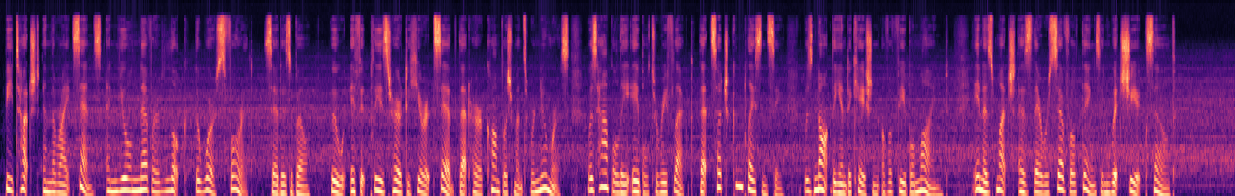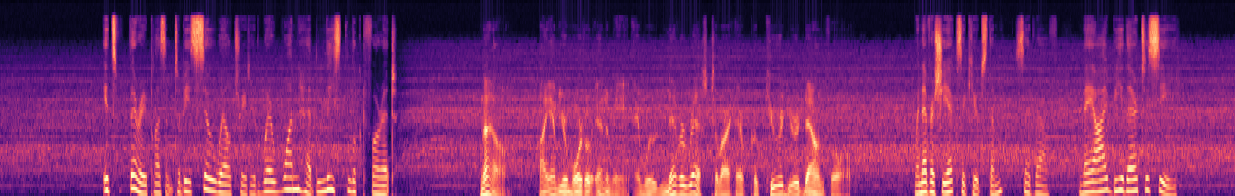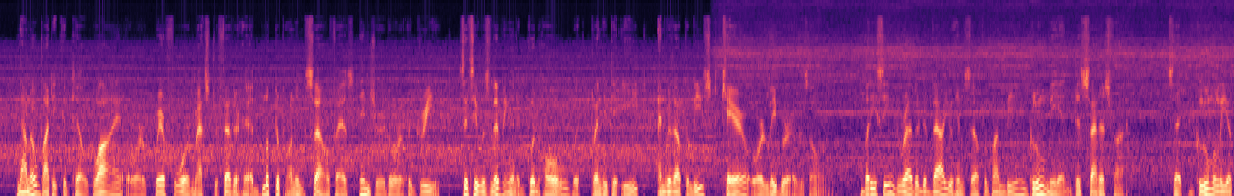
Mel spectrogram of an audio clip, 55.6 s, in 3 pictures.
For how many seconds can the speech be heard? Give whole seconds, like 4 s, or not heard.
50 s.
